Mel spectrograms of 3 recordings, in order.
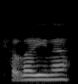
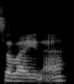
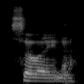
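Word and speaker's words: Celaena: pages left of Throne of FL I love Selena as a character I have realized that I've been saying her name wrong the whole time I think I've been saying Kena and after a bit of research online I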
